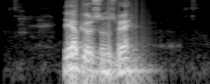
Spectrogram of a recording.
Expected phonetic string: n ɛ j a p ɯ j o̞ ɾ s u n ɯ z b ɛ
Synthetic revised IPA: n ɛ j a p ɯ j o̞ ɾ s u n u z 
